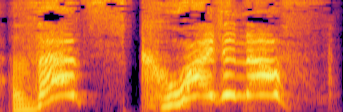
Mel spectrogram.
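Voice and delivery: loud, high-pitched bellow, slowing at the end. A narrator's reading. Sid breaking up the fight from the crowd, bellowed. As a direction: bellow an order to stop across the square. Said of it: "but bellowed".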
